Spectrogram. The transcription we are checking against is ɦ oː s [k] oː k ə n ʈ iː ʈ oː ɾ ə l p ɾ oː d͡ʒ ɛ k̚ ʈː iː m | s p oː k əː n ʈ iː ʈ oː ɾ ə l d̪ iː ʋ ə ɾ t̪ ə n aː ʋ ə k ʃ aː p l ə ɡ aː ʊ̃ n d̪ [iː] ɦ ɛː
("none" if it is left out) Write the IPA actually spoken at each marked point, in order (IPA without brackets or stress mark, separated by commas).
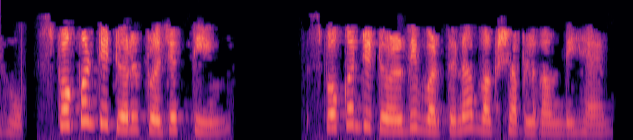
p, iː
